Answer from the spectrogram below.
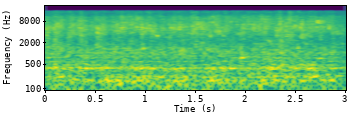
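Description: Icy water runs steadily from a hose used as a washbasin in a makeshift refugee camp, a continuous, fairly loud gushing stream that stays even from start to finish, with no voices.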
